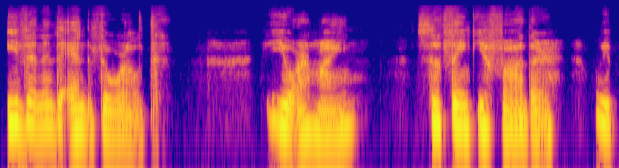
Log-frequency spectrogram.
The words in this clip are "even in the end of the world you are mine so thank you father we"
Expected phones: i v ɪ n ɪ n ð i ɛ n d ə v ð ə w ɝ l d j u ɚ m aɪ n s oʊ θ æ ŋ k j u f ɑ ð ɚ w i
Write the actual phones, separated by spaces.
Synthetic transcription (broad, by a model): i v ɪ n ɪ n ð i ɛ n d ə v ð ə w ɝ l d j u ɚ m aɪ n s oʊ θ æ ŋ k j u f ɑ ð ɚ w i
